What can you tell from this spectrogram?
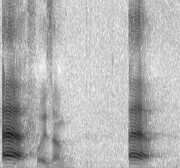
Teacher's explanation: If you can't hear it, then we're doing it properly. So if I say a, for example, a, no nasalization.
